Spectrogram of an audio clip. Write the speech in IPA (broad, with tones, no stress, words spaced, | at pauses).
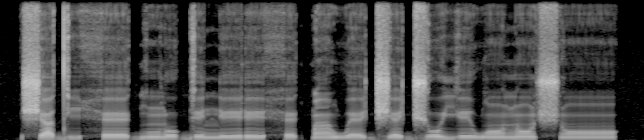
ʃa˦di˧ hɛ˧ ɡũ˧ɾo˦ ɡe˦˨ne˨˦ɾe˦˨ hɛ˨˦k͡pã˧ wɛ˨d͡ʒɛ˨˦d͡ʒo˦ je˧wɔ̃˧nɔ̃˦ ʃɔ̃˧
